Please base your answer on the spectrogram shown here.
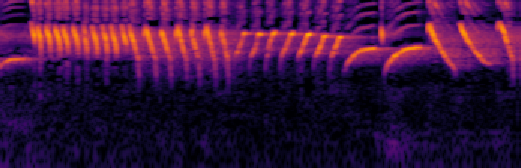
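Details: Canary song to get a lazy canary singing: a rising whistle opens a rapid run of repeated chirps, followed by sweeping upward slides and sharp notes.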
